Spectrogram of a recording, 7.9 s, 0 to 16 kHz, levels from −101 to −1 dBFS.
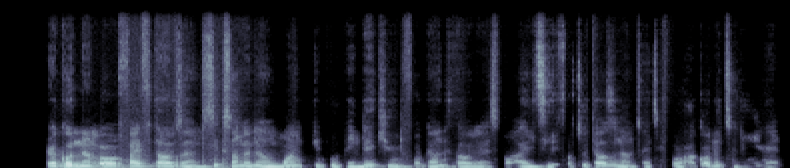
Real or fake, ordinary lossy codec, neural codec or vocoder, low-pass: fake; none; codec, 44.1 kHz, 2.6 kbps, DAC; 14.4 kHz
